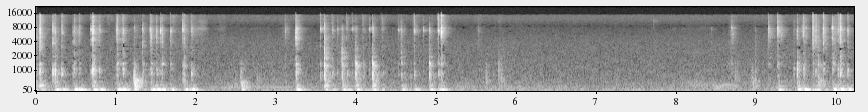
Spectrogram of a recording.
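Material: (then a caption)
Plastic. Fingertips with white-painted nails type on a slim wireless keyboard with black plastic keys in a grey metal-look frame, lying on a wooden table. Quick, irregular runs of short clicky taps with a soft low thump beneath them give way to scattered keystrokes. A few quiet seconds follow before a final burst of typing near the end.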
